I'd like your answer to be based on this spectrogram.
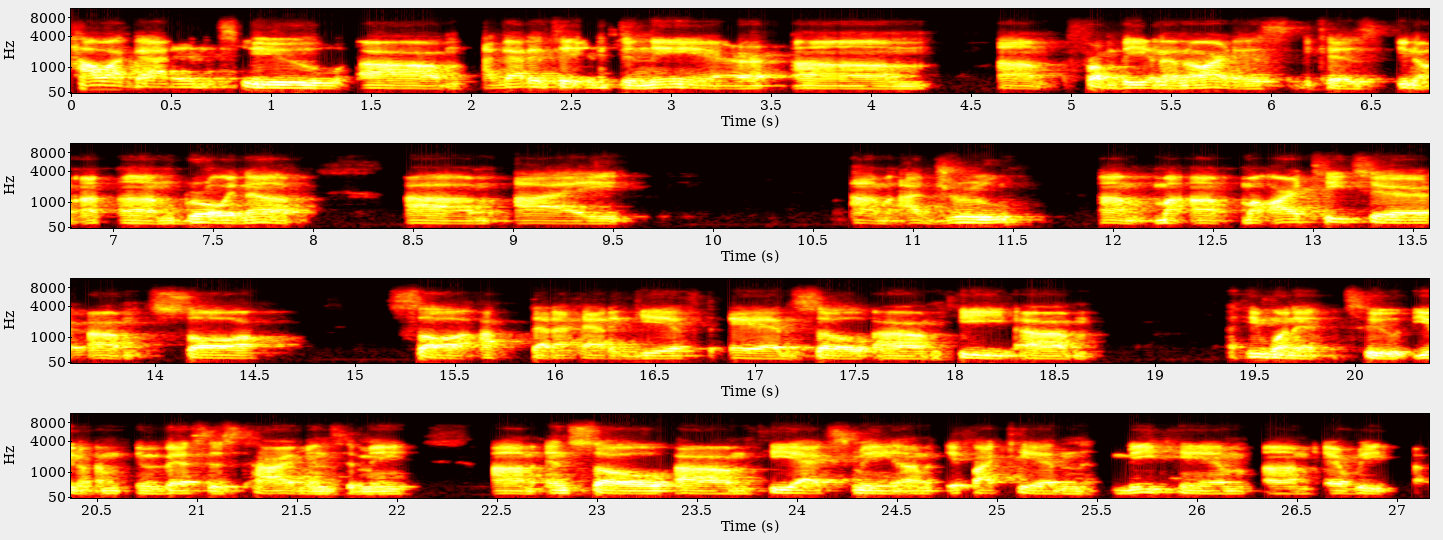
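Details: Adult male with a stutter that was noticed when he introduced himself; he had long avoided public speaking and took it on as a personal challenge to overcome it. Finding: stuttering.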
